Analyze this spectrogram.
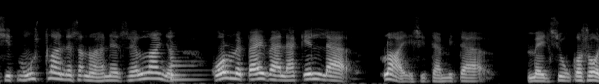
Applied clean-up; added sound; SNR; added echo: classical method log-MMSE.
